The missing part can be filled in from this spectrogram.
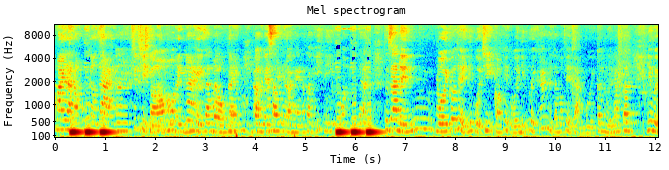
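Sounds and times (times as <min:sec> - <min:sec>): woman speaking: 0:00.0 - 0:12.0
loud low tone pulses: 0:00.3 - 0:01.2, 0:05.6 - 0:06.6.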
